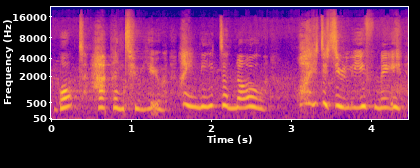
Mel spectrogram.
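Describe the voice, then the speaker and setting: High-voiced anxious young orphan girl. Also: unhurried, a bit bright, slight background noise. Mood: pleading. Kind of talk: animated horror adventure game acting.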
